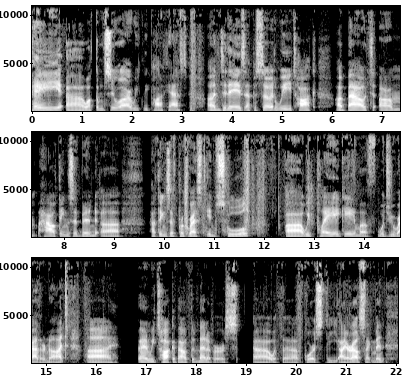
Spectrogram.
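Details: Adult male speaker; normal speech.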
